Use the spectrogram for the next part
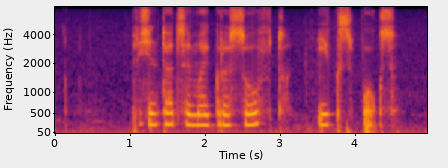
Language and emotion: Russian, neutral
